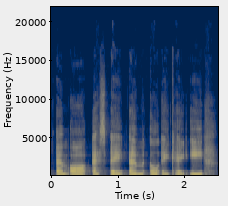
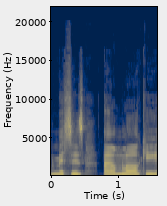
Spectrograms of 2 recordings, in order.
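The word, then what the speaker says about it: Mr Sam Lake: Sam Lake, spelt MrSamlake. Mr. Sam Lake, not Mrs. Amlarkey, as some people think that it is pronounced.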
